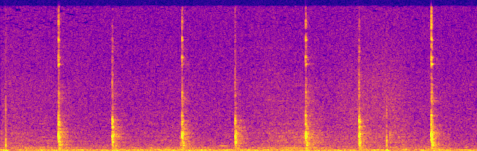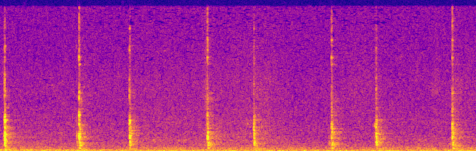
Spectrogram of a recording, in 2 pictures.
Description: Very light tick took sound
